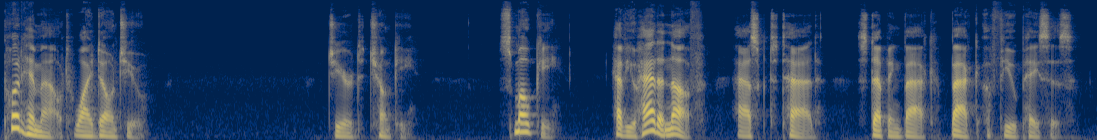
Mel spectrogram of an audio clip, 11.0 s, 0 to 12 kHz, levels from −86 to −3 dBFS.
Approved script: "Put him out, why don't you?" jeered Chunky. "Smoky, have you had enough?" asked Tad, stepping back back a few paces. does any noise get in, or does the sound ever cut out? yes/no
no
